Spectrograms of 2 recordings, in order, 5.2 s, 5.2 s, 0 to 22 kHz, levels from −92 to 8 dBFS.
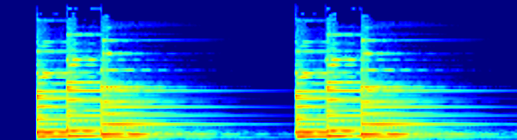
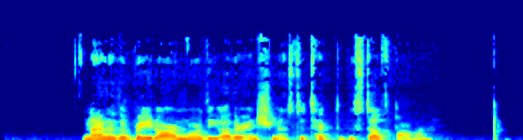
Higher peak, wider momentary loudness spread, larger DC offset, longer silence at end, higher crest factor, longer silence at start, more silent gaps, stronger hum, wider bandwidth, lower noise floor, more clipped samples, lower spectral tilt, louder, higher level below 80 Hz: first, -2 dBFS vs -6 dBFS; first, 19 LU vs 16 LU; neither; second, 0.55 s vs 0.95 s; about the same, 16 dB vs 16 dB; second, 0.35 s vs 0.8 s; neither; neither; first, 20 kHz vs 16.5 kHz; second, -59 dBFS vs -78 dBFS; neither; second, 3 dB/octave vs -6 dB/octave; first, -15 LUFS vs -21 LUFS; about the same, -62 dBFS vs -66 dBFS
